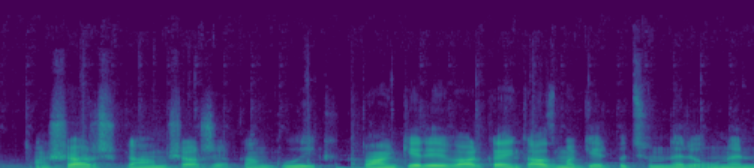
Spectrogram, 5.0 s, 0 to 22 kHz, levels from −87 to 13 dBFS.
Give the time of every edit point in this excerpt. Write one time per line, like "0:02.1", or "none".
0:02.3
